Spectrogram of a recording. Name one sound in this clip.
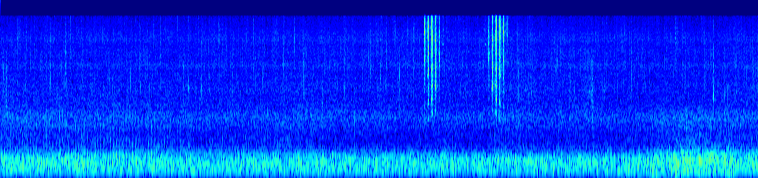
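Rain and wind roar steadily outdoors.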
